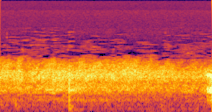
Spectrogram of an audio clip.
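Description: Steady background hiss of an old lecture tape recording, with one faint click under a second in.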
